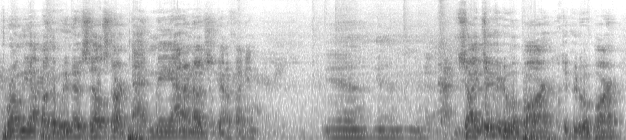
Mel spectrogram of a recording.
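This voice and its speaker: A man's voice: mid-range voice, flat delivery, fast, a crowd in the background. Stand-up comic, male, fifties, crude and rambling, heard from back in a roomy club. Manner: crude, rambling, with frequent asides to the audience. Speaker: stand-up comedian. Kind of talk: live stand-up set. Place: comedy club stage. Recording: roomy, distant club recording.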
